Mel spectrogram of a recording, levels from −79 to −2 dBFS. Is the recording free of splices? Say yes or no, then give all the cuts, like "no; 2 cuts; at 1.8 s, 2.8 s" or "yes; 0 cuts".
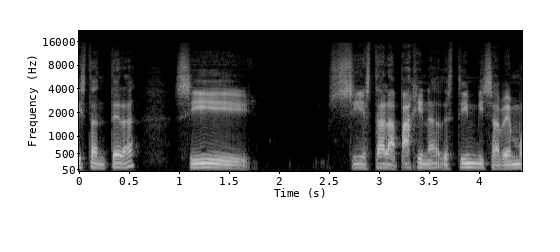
yes; 0 cuts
